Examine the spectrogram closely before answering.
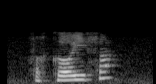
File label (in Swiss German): "verkaufe", alsace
